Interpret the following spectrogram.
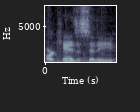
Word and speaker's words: Arkansas City: Arkansas City uh as you'd think but it's AR Kanas City uh pronounced in Kansas and 166 West will split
